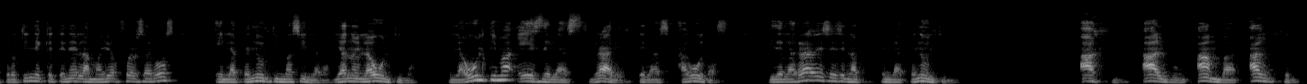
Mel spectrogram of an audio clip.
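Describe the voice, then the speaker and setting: A man's voice: mid-range voice, darkish tone, slightly rough. A male teacher giving an online class, patiently drawing out example words and often correcting himself and checking in with students. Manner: patient, drawn-out word examples.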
